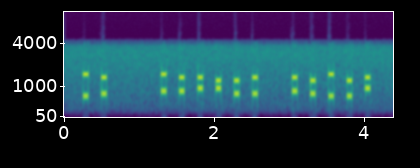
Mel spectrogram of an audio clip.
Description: DTMF, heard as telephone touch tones, dialled by machine, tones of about 70 ms. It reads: 35 980*45 84310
